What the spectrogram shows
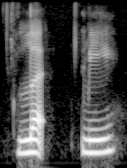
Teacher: you're not going to release the t just hold it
